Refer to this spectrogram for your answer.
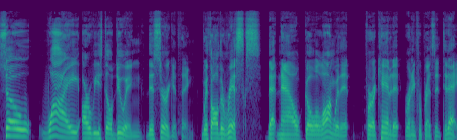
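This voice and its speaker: In a dry, close recording with no echo, a man with an unremarkable speaking voice and a medium pitch talks at a fairly slow pace with lively intonation. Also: hardly any pauses. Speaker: podcast host and political reporter. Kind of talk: casual podcast conversation.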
